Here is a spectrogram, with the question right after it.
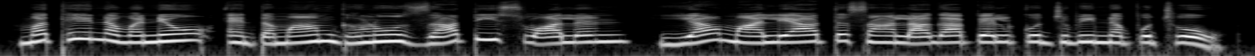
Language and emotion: Sindhi, neutral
